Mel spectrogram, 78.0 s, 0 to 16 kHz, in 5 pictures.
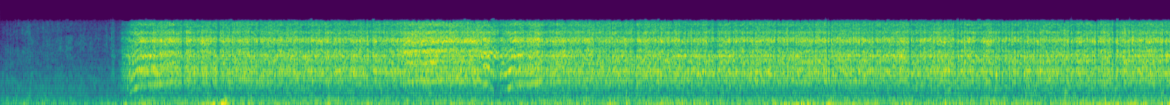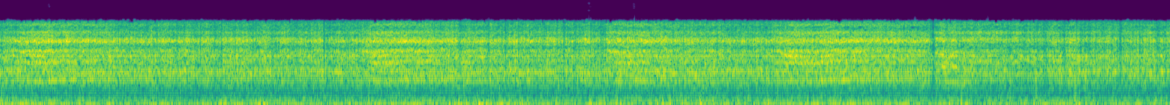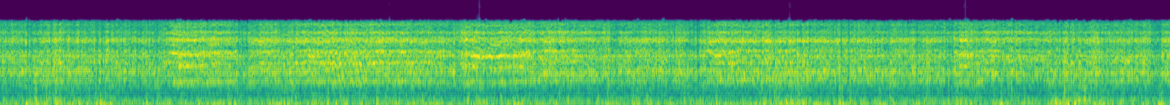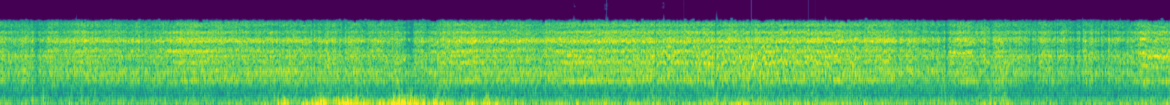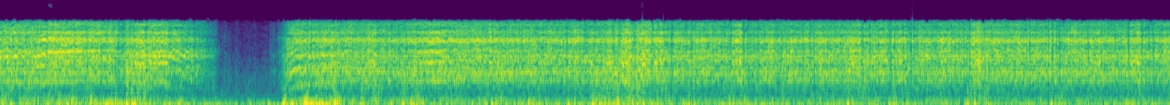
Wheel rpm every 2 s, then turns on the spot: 30, 220, 230, 210, 230, 230, 230, 230, 230, 230, 220, 230, 230, 220, 230, 230, 230, 210, 210, 230, 230, 230, 230, 230, 230, 230, 230, 200, 200, 220, 230, 220, 80, 190, 230, 240, 230, 240, 230.
none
